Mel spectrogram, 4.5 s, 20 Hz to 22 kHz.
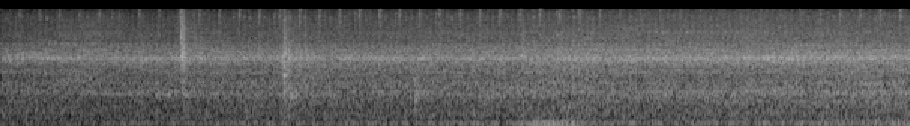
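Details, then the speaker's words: Wrecked 2019 Mercedes-Benz GLC 300 being rebuilt, running after the repair with no check engine lights: a smooth, even idle with a soft hiss and no ticking or knocking. A healthy normal idle. "she's running well sounds good I don't want it running too much this thing is purring like a kitten"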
